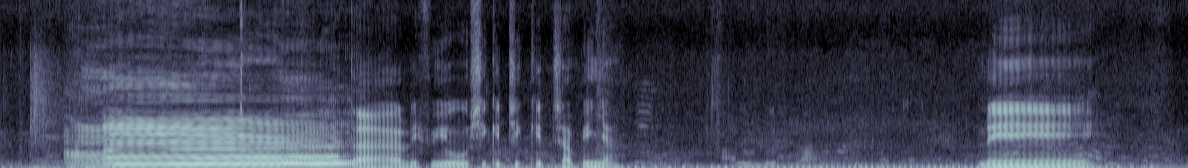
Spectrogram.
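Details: Cattle at a Kerapan Sapi bull race gathering at Asemanis around Idul Adha: a long loud moo of about two seconds, quick shorter bellows after it, then another moo near the end, people talking behind.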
